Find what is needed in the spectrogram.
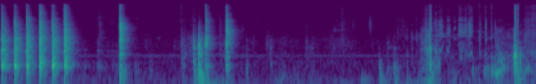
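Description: Clear plastic vacuum dust cup being smacked by hand to knock its debris out: a quick run of about eight sharp knocks in the first second, then a few single knocks spaced out after it.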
